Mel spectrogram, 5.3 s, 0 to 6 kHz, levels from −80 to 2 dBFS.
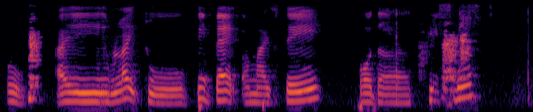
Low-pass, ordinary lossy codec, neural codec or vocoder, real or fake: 5.4 kHz; MP3, 48 kbps; none; real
